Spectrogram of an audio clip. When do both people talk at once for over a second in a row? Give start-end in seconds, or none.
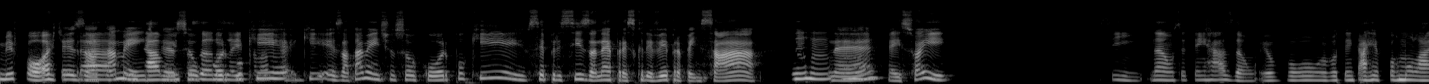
0.6-3.2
